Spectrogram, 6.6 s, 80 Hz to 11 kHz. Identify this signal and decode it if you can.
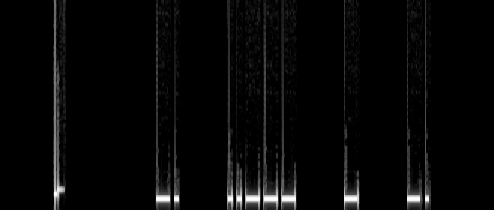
Morse code, heard as a keyed tone, about 20 wpm, spaced as for 10 wpm, 700 Hz. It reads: N2TN
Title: 095 Lesson 16g - Letter c - Call Signs 20wpm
